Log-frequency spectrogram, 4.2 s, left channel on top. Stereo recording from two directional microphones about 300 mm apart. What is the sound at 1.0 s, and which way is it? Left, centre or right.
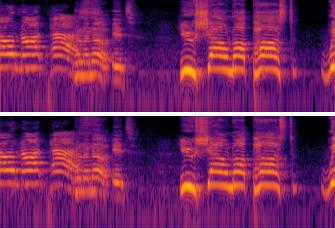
Speech, left.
